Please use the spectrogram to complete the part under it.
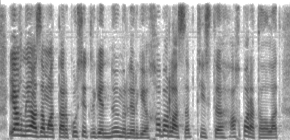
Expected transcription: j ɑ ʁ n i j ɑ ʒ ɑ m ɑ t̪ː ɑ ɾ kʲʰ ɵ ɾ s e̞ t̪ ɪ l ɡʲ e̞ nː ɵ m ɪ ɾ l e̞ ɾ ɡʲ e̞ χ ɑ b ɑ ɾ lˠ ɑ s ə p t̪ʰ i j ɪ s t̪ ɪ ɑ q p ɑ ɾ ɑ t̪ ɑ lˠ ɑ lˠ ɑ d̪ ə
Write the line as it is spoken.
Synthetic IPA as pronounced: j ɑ ʁ n i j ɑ z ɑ m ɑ t̪ː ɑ ɾ kʲʰ ɵ ɾ s e̞ t̪ ɪ l ɡʲ e̞ nː ɵ m ɪ ɾ l e̞ ɾ ɡʲ e̞ χ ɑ b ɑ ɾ lˠ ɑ s ə p t̪ʰ i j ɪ s t̪ ɪ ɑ q p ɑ ɾ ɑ t̪ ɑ lˠ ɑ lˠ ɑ d̪ ə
